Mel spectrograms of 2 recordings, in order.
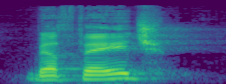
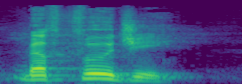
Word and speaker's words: Bethphage: And most of you would pronounce it how? Bethphage? I thought so too. And then I looked up in my Bible pronunciation. It's Beth-Fu-Gi. Beth-Fu-Gi. It's like Beth, B-E-T-H, F-U-H, dash, J-E-E.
